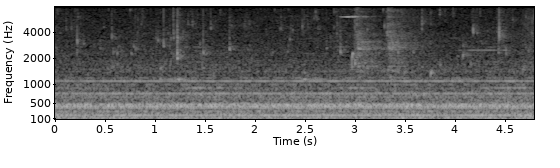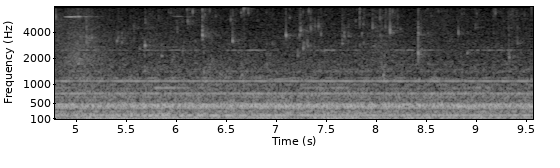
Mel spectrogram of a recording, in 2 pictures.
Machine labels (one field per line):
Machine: pump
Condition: normal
